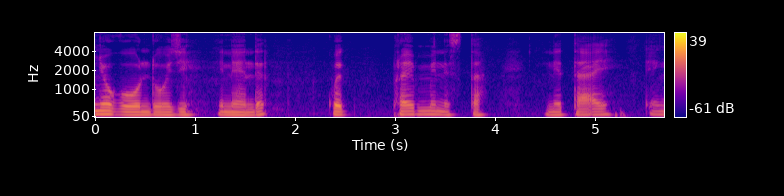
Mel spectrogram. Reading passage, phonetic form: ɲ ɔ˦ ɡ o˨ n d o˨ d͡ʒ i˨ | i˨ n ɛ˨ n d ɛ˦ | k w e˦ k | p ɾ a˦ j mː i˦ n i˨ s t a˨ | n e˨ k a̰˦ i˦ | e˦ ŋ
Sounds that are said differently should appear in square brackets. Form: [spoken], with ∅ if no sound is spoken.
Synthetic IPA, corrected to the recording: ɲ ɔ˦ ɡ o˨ n d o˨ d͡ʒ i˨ | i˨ n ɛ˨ n d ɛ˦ | k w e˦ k | p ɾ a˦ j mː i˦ n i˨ s t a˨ | n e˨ [t] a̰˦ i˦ | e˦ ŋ

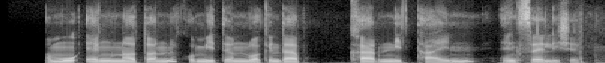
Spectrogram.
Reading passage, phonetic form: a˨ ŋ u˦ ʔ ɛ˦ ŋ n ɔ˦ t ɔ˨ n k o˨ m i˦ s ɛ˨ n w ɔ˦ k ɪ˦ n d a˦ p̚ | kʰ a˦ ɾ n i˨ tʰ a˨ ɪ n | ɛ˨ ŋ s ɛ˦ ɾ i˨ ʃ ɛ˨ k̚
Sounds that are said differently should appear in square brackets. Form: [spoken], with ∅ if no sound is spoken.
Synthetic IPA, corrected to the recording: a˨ [m] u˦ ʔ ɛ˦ ŋ n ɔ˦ t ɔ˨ n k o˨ m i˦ [t] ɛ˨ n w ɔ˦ k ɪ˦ n d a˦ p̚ | kʰ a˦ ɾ n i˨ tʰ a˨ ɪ n | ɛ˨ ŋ s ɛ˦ [l] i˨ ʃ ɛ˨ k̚

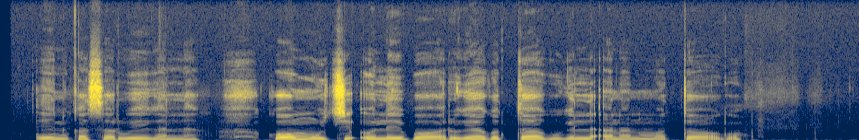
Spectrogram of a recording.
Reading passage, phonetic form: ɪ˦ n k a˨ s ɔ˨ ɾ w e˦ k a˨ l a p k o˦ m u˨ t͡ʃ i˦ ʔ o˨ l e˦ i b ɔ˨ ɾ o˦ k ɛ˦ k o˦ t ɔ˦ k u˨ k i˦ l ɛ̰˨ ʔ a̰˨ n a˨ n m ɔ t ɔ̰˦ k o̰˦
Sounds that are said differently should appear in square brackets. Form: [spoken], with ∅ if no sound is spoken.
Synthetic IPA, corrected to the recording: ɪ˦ n k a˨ s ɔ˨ ɾ w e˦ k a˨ l a [k] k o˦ m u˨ t͡ʃ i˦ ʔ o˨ l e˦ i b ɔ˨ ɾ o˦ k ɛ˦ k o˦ t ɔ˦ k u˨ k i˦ l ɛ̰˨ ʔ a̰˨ n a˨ n m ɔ t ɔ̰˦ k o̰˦

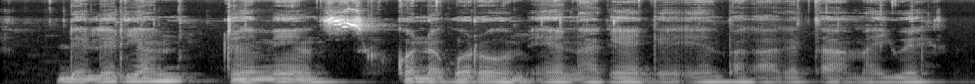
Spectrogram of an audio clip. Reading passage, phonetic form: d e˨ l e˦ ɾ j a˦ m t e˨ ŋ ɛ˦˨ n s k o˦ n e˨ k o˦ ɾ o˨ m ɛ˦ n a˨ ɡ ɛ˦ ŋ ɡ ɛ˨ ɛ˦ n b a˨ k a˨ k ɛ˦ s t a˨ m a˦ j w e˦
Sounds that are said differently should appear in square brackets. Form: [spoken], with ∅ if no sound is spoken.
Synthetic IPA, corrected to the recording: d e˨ l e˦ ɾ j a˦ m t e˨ [m] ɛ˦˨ n s k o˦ n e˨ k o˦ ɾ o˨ m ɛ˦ n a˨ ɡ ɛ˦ ŋ ɡ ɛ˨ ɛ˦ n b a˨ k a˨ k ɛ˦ [∅] t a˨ m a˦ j w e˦

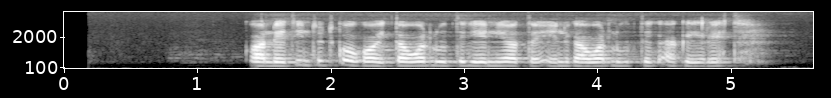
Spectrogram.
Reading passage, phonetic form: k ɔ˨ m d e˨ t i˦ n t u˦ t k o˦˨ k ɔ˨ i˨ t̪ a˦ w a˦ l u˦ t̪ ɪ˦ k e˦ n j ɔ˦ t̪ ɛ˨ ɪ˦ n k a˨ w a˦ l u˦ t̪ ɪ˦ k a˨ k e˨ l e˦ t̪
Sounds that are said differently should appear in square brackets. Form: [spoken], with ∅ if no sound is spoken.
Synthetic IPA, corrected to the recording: k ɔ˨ [n] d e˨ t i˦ n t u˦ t k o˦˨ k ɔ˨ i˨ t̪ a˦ w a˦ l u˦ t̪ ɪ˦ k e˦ n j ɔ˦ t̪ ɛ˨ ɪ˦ n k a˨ w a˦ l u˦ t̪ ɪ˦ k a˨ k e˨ [ɾ] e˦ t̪

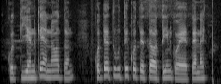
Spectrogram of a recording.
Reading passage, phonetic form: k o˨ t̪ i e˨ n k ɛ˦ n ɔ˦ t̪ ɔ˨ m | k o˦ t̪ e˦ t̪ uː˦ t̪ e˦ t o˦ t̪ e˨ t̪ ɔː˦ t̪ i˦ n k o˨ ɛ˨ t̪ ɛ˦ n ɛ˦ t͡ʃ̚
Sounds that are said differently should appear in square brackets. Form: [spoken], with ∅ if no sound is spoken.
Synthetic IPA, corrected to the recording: k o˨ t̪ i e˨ n k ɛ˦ n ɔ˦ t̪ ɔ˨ [n] | k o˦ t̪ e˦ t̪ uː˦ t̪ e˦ [k] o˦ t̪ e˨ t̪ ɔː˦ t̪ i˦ n k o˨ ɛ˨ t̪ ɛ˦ n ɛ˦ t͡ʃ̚

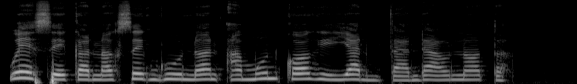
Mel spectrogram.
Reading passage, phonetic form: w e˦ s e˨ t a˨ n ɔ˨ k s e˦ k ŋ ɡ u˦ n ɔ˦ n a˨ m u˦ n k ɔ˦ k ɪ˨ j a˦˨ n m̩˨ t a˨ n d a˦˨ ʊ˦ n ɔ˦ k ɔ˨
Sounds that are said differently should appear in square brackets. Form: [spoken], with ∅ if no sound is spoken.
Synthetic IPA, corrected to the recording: w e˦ s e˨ [k] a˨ n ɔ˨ k s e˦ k ŋ ɡ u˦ n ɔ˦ n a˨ m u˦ n k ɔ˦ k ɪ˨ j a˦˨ n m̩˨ t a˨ n d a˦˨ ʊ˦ n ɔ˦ [t] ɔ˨

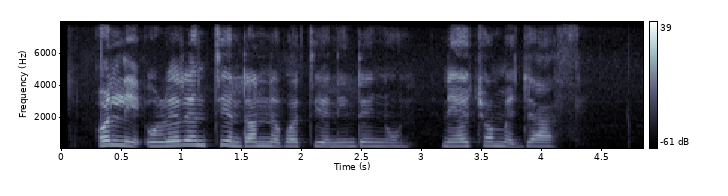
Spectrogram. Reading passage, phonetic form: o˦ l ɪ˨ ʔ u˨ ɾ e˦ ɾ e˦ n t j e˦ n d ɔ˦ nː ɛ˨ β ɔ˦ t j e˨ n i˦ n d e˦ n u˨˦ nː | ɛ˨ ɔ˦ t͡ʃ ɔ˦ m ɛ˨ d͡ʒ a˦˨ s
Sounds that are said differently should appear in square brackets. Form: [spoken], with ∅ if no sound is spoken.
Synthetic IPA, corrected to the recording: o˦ l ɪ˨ ʔ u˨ ɾ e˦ ɾ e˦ n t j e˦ n d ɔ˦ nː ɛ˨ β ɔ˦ t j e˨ n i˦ n d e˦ [ɲ] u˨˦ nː | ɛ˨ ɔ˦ t͡ʃ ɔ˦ m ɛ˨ d͡ʒ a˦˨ s

